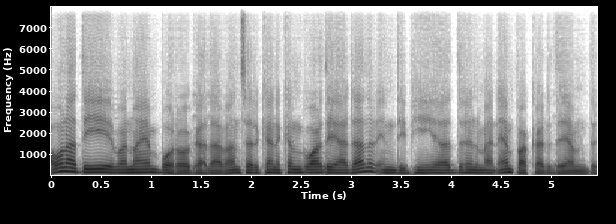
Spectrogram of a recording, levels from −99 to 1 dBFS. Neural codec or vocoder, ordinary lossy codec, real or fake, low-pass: codec, 16 kHz, 0.2 kbps, FocalCodec; none; fake; none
